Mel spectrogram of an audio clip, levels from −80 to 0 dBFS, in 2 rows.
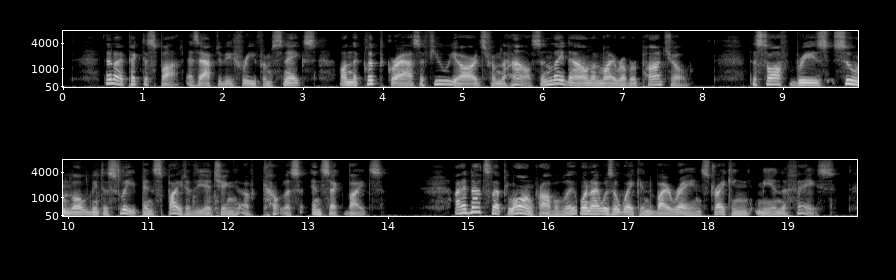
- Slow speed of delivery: No, average, 190 wpm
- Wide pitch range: Yes, wide, 6.0 semitones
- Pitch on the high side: No, low, 115 Hz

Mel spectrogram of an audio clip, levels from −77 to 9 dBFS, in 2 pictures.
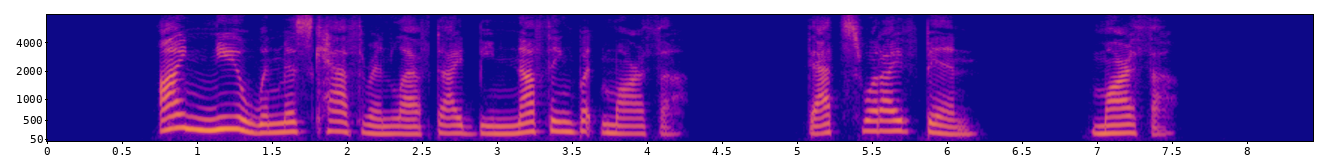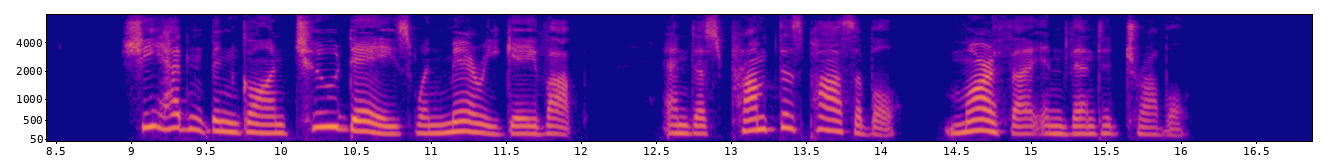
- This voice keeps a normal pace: No, slow, 120 wpm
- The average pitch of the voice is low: No, high, 200 Hz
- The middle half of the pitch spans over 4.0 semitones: Yes, average, 5.1 semitones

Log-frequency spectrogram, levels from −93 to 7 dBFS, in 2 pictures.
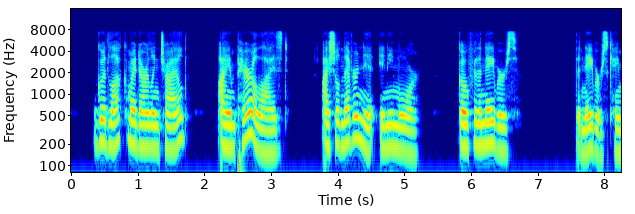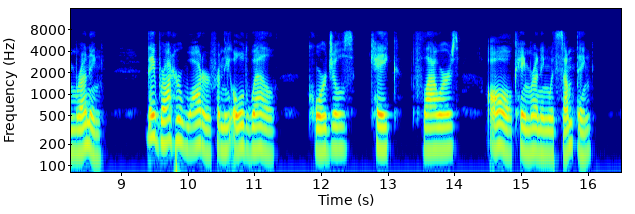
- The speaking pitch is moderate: Yes, medium, 175 Hz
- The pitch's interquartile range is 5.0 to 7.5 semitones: No, average, 3.0 semitones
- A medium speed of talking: Yes, average, 150 wpm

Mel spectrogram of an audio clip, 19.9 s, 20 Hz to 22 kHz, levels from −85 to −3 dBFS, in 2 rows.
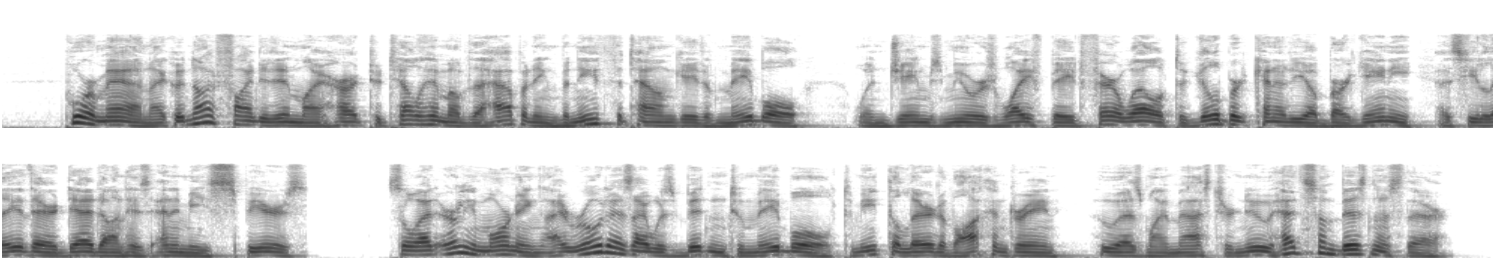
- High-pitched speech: No, low, 105 Hz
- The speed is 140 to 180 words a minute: No, fast, 205 wpm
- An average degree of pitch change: Yes, average, 4.3 semitones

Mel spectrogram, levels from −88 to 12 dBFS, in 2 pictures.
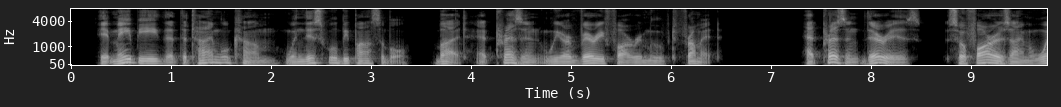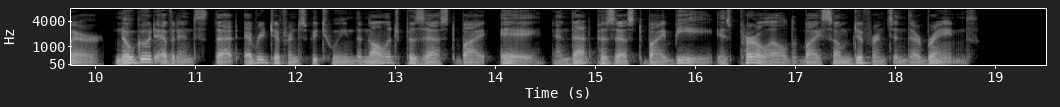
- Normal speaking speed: Yes, average, 180 wpm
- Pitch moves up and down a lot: Yes, wide, 5.8 semitones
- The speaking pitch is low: Yes, very low, 95 Hz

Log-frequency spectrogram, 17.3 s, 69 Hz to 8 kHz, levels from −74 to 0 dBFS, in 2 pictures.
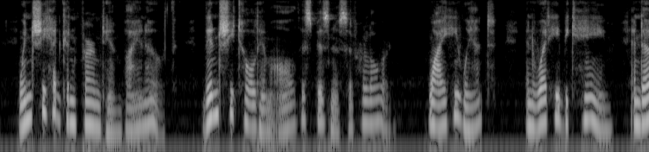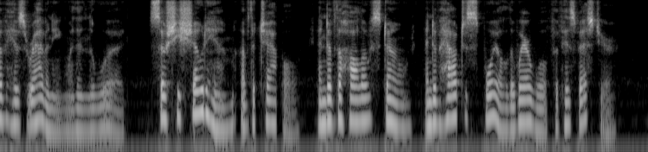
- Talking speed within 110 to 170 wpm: No, average, 190 wpm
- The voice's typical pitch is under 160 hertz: No, medium, 165 Hz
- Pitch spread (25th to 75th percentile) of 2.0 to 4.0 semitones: No, average, 4.4 semitones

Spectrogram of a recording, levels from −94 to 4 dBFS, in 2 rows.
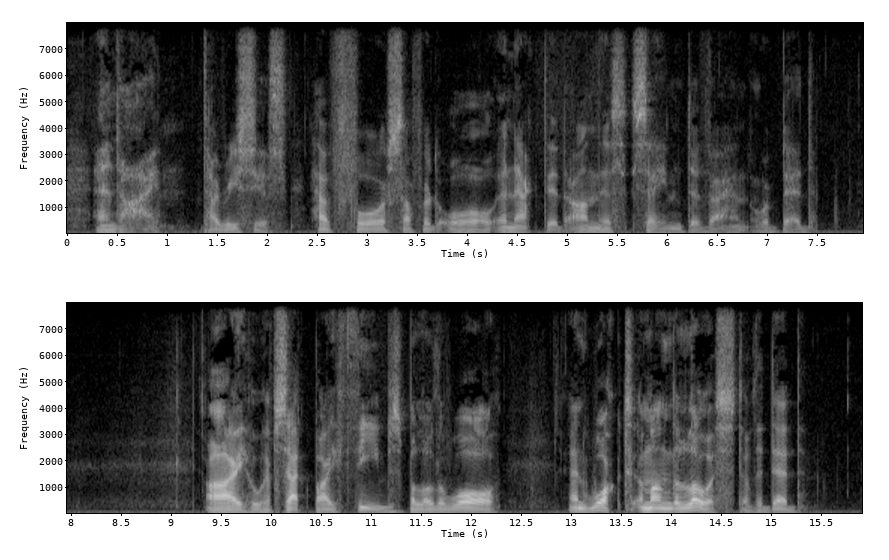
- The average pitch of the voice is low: Yes, very low, 85 Hz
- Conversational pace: No, slow, 115 wpm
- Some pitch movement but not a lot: Yes, average, 4.6 semitones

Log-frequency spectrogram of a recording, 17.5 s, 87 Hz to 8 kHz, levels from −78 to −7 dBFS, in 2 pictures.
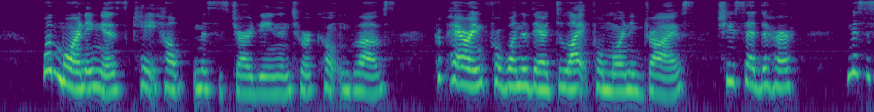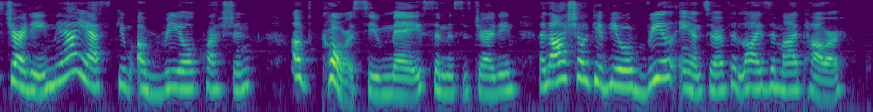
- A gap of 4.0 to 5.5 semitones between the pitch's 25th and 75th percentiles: No, average, 3.5 semitones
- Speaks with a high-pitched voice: Yes, high, 225 Hz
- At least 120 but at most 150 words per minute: No, average, 185 wpm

